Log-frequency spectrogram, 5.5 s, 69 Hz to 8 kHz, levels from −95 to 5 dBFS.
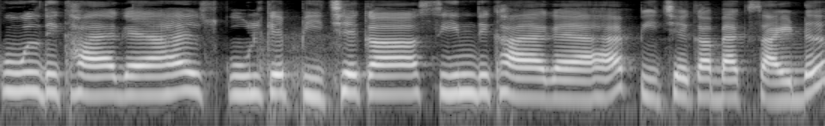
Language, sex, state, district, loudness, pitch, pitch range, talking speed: Hindi, female, Chhattisgarh, Raipur, -14 LUFS, 230 Hz, 210-240 Hz, 185 wpm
